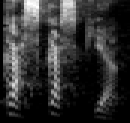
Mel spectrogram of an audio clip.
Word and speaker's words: Kaskaskia: casasia de la tribu kaskaskia es que me costaba pronunciar lleva tres cas y kaskaskia casasia exactamente por su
